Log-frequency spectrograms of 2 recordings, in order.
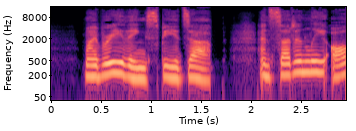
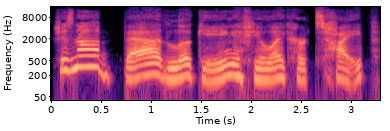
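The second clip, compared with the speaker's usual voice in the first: dry, louder put-down; dry comment; 5 dB louder than usual. A narrator's reading. Ex sizing up the new girlfriend, dry and louder. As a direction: toss it off dryly. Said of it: "Anita comments dryly".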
